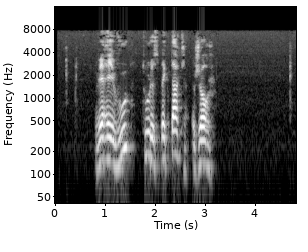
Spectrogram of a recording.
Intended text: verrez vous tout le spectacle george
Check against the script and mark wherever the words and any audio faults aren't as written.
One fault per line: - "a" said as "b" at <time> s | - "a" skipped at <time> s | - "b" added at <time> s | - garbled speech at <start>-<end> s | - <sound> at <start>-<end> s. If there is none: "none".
none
